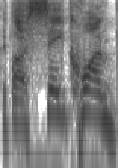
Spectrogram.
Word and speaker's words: Saquon: I write it phonetically so that he could see S-A-Y-K-W-A-N, Saquon. – Because the most important thing is pronouncing it right on the air. – Right, and I'll put S-A-Y in capitals so he knows the accent Saquon. – Right. – Right. S-A-Q-C-U-O-N or is S-A-Q... Right. – Yeah. – U-A-N.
